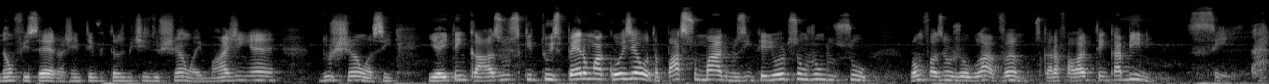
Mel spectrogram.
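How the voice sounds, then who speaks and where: A man talks at a fairly quick pace. His high pitch shows ordinary pitch variation. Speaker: amateur football broadcaster and narrator. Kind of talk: casual interview chat.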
